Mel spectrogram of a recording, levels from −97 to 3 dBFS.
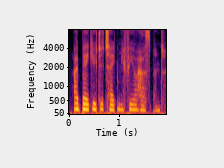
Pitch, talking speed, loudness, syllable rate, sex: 175 Hz, 275 wpm, -18 LUFS, 5.8 syllables/s, female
